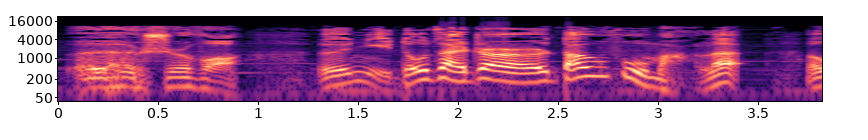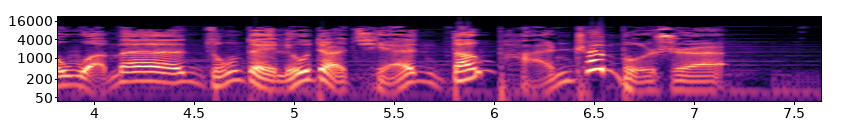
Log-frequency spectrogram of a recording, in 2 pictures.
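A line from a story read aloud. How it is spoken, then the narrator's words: Laughing. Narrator (Chinese): 八戒笑着说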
